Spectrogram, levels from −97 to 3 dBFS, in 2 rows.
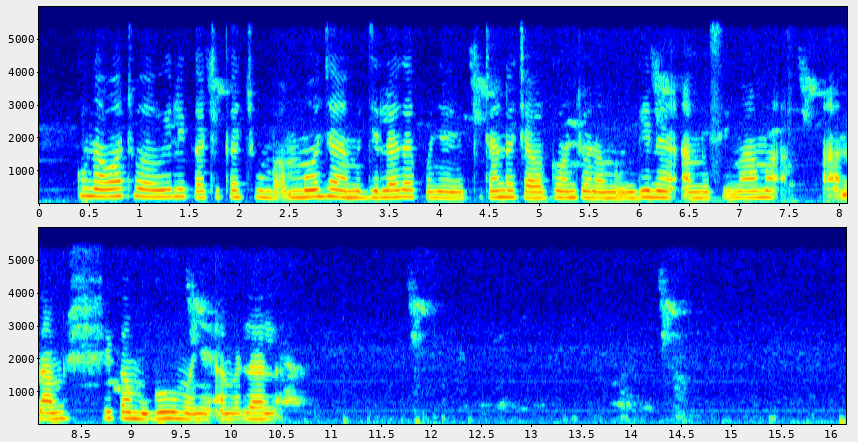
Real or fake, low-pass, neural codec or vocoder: real; 5.4 kHz; none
